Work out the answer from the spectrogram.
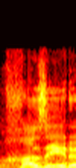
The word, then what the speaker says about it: خضر: چیزیں ایسی ہوتی ہیں، تو اصل تلفظ خضر ہے۔ خضر یہ شادابی اور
